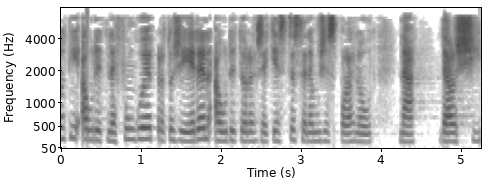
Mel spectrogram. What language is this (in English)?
Czech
